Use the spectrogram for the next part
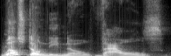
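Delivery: loud, slow mock declaration; hammed-up, drawn-out pronouncement; mock proclamation. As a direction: boom it out slowly as a joke. Joking declaration about Welsh spelling.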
